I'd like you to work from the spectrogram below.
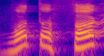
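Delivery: high, loud, indignant disbelief; retold angry outburst. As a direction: re-enact waking up angry and baffled. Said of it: "I was, like, angry".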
